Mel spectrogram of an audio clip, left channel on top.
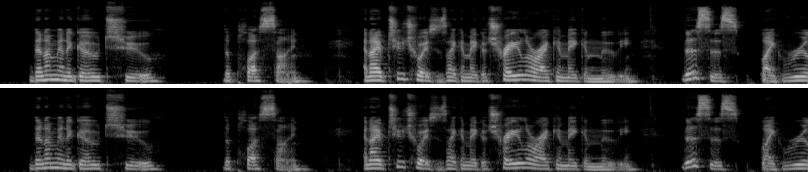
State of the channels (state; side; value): quieter; right; 3.7 dB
